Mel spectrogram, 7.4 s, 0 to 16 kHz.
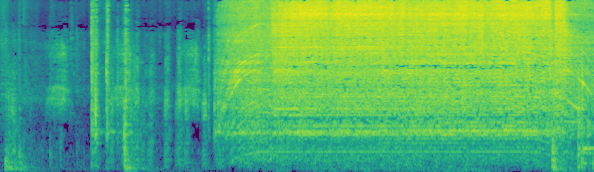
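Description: Circular saw cutting through a 2x4 stud: the blade spins up about a third of the way in, runs through the wood for about four seconds, then winds down near the end. A couple of knocks from the board being handled come before the cut.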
